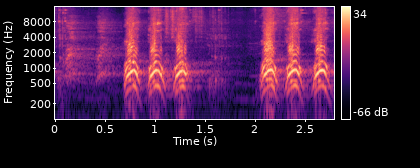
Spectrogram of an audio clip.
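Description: A dog barks loudly in two quick bursts of three sharp barks each, separated by a short pause, with faint background noise in between.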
